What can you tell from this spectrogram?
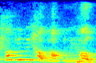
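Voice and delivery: high, laughing mock eagerness; eager quoting voice. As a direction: chirp it like an eager helper. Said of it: "a lot of people are like".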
